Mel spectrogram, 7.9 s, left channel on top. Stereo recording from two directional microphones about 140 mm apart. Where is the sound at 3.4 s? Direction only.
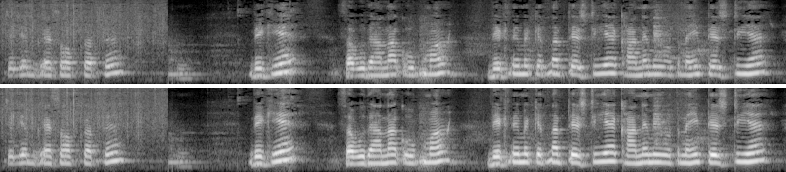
85° right.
